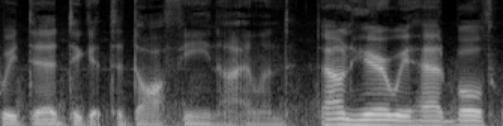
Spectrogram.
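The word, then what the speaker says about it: Dauphin Island: Dolphin Island, although it's spelled Dolphin Island, was something of a highlight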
